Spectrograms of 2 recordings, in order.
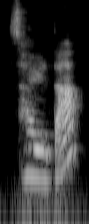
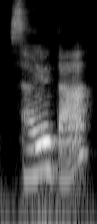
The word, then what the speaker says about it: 살다: When you're saying 살다 or 살, then that rear sounds more like an L sound, right? But if you're saying 살아요, it sounds more towards the R sound.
